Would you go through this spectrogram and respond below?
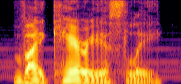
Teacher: This adverb has 5 syllables, and the stress is on that second syllable, vicariously. The third syllable, it's like that letter I just has that E sound, and the fourth syllable has the schwa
